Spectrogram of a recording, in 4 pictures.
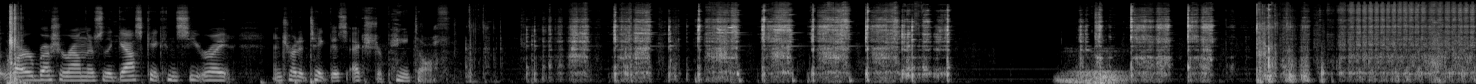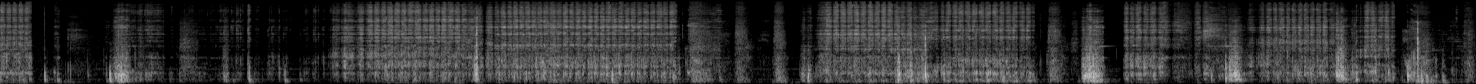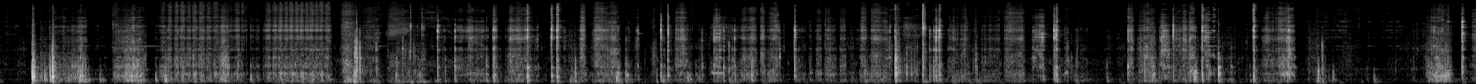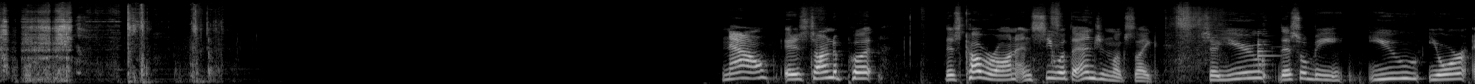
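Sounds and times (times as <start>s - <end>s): file and wire brush rasping metal: 5.3s - 9.6s, 15.9s - 45.8s.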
